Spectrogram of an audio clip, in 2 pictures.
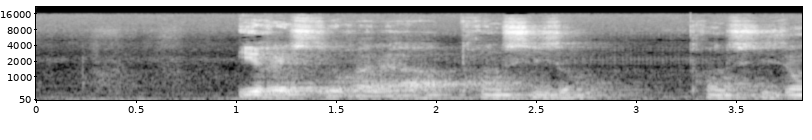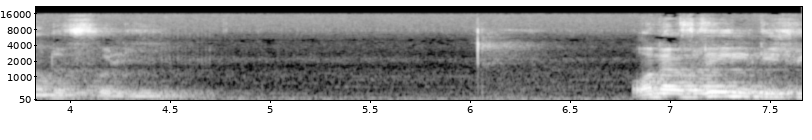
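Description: An older man speaks calmly and close to a microphone, pausing between phrases.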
